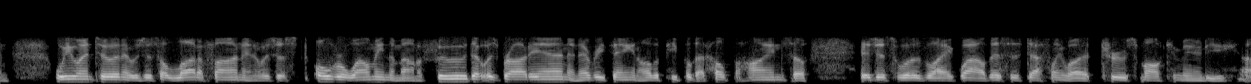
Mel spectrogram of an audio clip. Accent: California, United States; now in Chiloquin, United States; Well, I grew up in California and worked most of my career with Sony

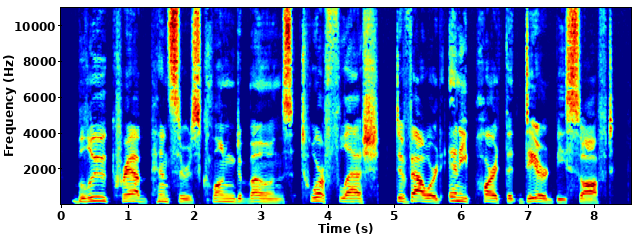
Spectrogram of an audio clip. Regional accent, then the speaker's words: Annapolis, Maryland, United States; I grew up in Annapolis on the Chesapeake Bay, and this is how we spent our summers, crabbing and swimming.

